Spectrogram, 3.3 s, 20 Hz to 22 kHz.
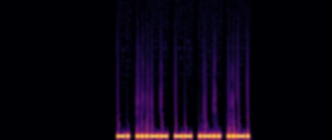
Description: Morse code, heard as a keyed tone, about 50 wpm, 700 Hz. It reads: N3MLF
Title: USA Call Signs - 6x Character Spacing - 50wpm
